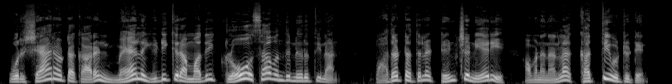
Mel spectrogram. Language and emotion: Tamil, angry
